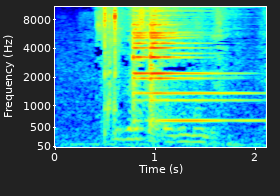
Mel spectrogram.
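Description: A sharp click about half a second in, then a bright multi-tone bell ding that rings on and slowly fades: a subscribe-button and notification-bell sound effect.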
